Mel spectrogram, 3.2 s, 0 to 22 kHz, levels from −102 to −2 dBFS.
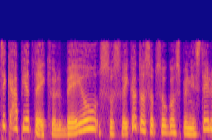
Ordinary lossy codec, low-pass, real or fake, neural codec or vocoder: Opus, 64 kbps; 7.2 kHz; fake; codec, 16 kHz, 0.4 kbps, LongCat-Audio-Codec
